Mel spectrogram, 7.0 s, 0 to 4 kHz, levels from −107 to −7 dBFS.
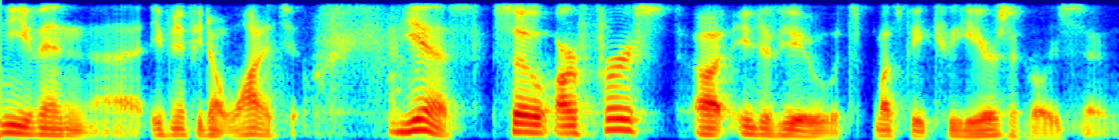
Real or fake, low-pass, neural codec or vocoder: fake; 3.6 kHz; codec, 16 kHz, about 1 kbps, DyCAST, with the encoder's durations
